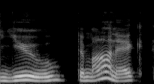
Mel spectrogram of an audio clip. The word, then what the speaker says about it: eudaimonic: And it seems telling that this type of happiness is pronounced you demonic begins by putting you and not me first.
